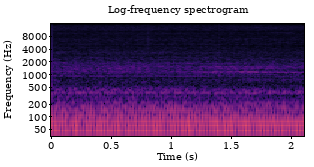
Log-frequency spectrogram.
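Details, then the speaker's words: Renault Duster that previously only clicked and would not start: after bolts were tightened and the battery terminal reconnected, it idles with a steady, even low rumble, no misses or knocks, and shows no errors. Normal idle. "заработало ошибок никаких нет 2 воды можно выключать"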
